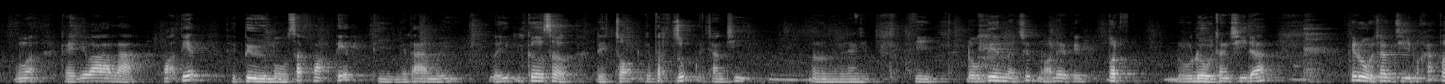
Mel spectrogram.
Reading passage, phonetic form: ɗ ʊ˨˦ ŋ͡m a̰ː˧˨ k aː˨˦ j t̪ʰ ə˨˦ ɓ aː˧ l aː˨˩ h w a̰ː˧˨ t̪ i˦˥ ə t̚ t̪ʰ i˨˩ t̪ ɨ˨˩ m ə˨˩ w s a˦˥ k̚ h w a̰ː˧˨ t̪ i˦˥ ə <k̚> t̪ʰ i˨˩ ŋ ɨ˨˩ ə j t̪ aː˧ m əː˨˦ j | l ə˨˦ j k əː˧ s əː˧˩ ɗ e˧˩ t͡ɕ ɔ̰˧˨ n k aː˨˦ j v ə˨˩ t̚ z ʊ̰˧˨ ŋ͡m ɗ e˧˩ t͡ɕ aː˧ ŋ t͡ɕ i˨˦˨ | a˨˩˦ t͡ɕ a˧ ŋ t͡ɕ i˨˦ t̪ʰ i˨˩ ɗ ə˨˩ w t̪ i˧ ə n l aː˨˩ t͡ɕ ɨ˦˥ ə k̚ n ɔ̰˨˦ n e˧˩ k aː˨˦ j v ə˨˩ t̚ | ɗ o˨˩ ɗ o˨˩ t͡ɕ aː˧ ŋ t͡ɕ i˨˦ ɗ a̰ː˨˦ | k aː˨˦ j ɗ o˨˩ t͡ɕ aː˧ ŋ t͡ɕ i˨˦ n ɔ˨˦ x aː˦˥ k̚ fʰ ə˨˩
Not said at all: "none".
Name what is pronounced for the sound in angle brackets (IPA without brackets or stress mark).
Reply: t̚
